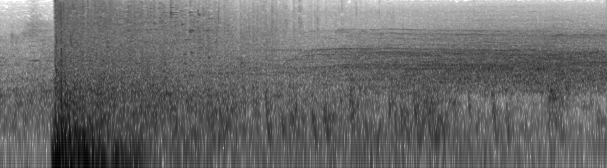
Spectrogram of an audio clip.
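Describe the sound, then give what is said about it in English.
A suitcase bomb explodes in the air-conditioned waiting room of Bologna train station, full of people: one sudden, loud blast, followed by a sustained roaring, hissing wash of noise that holds steady to the end. “Explosives hidden in an unattended suitcase detonate in an air-conditioned waiting room at the Bologna train station, which at the time was full of people.”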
